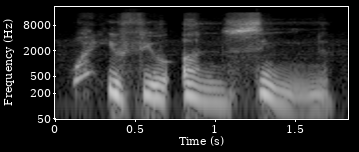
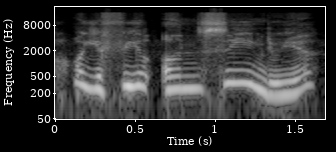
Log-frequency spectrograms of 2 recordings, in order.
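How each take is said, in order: First: Said in the usual way. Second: High, louder teasing "Oh"; mock sympathy. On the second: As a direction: tease the excuse, raising the "Oh" high. Mock challenge of listener's excuse.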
